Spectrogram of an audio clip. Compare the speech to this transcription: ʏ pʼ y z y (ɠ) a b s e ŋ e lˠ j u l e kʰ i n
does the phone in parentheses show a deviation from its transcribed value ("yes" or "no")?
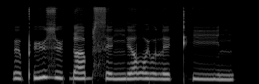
no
